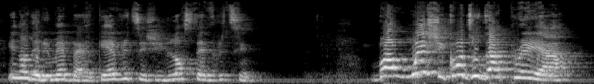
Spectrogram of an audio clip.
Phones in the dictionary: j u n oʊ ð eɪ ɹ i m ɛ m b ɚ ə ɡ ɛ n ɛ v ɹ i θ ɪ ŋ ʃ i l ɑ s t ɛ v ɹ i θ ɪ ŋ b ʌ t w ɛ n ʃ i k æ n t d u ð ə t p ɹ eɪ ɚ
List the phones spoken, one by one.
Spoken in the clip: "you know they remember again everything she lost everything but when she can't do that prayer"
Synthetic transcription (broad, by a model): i n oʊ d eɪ ɹ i m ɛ m b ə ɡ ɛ ɛ v ɹ i t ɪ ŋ ʃ i l ɑ s t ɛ v ɹ i t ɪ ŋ b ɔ t w ɛ n ʃ i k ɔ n d u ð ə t p ɹ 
